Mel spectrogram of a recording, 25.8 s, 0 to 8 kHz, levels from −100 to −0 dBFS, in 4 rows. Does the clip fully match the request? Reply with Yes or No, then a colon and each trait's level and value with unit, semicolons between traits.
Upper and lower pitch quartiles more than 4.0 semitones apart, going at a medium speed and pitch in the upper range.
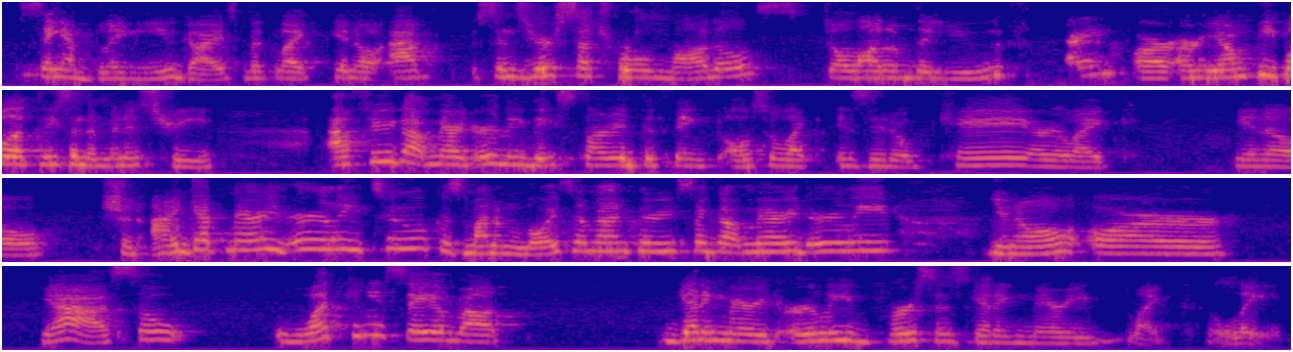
Yes: average, 4.4 semitones; average, 190 wpm; high, 220 Hz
